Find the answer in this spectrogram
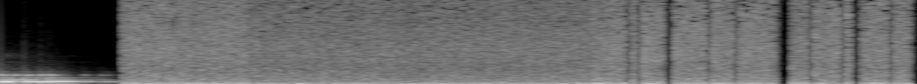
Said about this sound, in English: Static frequencies engage.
